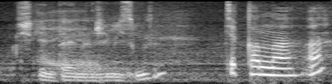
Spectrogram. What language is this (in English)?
Kazakh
